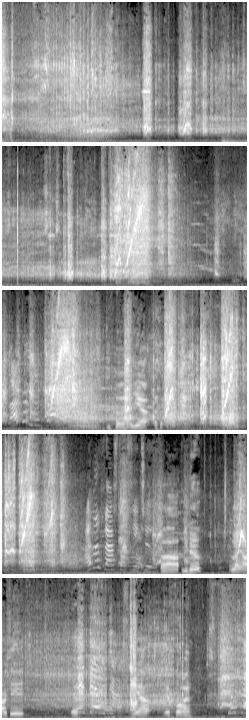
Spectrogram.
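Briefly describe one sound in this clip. A toy car's electric motor whines loudly as it races past.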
